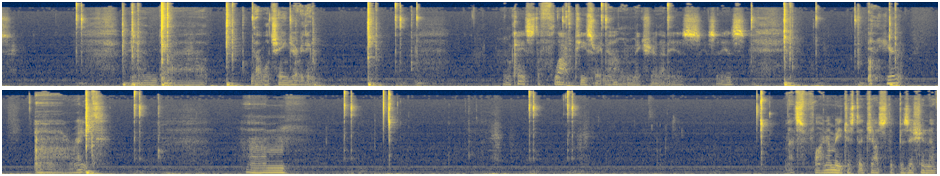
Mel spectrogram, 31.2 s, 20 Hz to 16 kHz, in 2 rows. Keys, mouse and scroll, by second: 3.7 a, 4.2-6.2 middle drag, 6.2 ctrl+s, 7.0 middle click, 10.0-12.9 drag, 13.1 a, 14.8 KP_1, 17.0 z, 21.3 click, 24.4 click.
